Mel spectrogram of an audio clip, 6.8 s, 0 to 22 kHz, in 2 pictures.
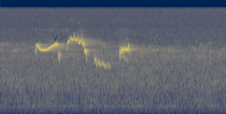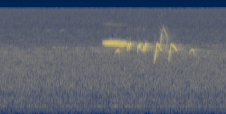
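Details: Male blue-and-white flycatcher at Kanazawa forest road, Lake Miyagase, Japan, 17 May 2020, singing two phrases about four seconds apart, each clear high whistles swooping up and down with a falling slurred tail.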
